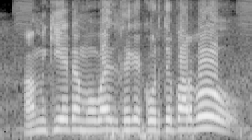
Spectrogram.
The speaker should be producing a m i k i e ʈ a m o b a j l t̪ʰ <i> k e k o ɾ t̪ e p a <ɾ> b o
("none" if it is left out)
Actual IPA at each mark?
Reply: e, ɾ

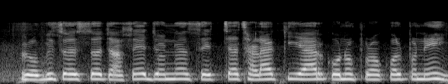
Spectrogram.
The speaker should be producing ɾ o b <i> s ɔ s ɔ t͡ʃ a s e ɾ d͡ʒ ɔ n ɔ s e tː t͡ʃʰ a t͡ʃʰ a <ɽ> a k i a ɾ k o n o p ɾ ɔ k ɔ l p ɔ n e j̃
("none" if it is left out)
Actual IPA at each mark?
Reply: i, ɽ

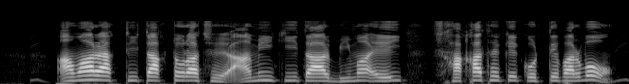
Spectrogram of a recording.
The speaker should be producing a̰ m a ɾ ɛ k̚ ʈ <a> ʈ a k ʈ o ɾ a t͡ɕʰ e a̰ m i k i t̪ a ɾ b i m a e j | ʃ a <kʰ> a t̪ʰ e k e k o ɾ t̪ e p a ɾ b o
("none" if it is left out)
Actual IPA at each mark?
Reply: i, kʰ

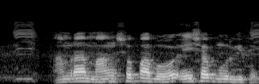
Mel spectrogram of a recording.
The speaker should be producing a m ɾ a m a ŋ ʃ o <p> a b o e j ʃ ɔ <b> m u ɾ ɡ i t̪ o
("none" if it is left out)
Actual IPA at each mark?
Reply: p, b

